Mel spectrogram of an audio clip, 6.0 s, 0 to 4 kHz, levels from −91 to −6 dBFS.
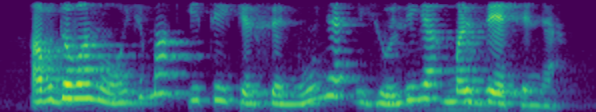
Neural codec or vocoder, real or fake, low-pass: none; real; 3.6 kHz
